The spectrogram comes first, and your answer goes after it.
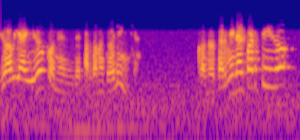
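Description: His pitch rises and falls across a very wide range. The speaker is a man. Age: 70s. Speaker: football club photographer. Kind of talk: casual interview.

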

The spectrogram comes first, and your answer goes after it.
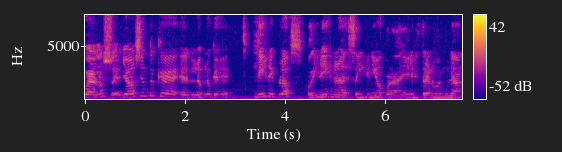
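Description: Fairly high-pitched woman's voice with lively intonation at a fairly slow pace, amid audible room echo and noticeable background noise. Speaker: podcast co-host. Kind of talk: casual chat.

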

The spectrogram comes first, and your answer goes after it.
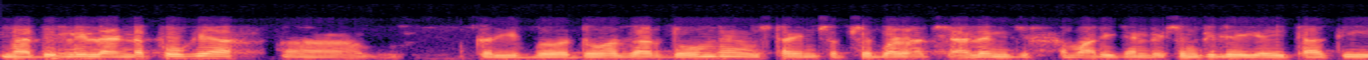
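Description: A man at a medium pitch, with monotone, flat intonation and very even loudness. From eastern Uttar Pradesh (Ballia). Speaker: organic farmer and pizza entrepreneur. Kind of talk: interview.

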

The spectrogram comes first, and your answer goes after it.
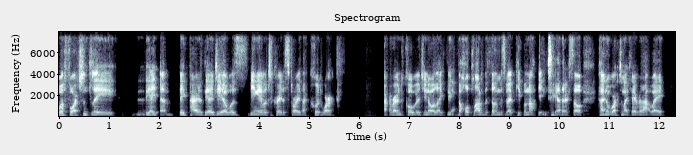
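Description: A man with a Cork accent, fairly low in pitch, fairly quick in pace, with fairly even intonation. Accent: Cork Irish. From Ireland, Cork. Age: 20s. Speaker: filmmaker and actor. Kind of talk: interview.

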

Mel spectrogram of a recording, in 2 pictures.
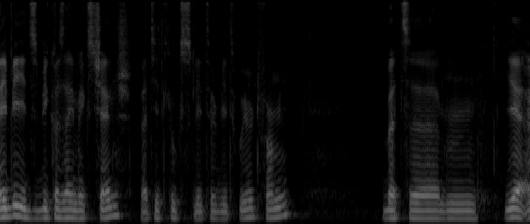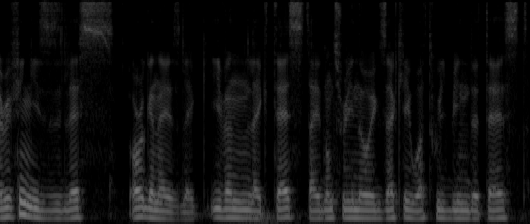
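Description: At a moderate pace, a man speaks with fairly low pitch and fairly even intonation on a very clean recording with a silent background. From French-speaking Switzerland (Lausanne area). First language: French (speaking Russian). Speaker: exchange student. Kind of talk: interview.

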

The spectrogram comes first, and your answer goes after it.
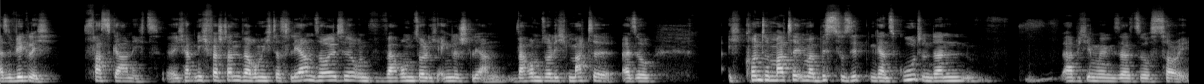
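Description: High male voice, fairly quick pace and fairly even intonation. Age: 30s. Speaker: startup founder. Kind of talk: podcast interview.

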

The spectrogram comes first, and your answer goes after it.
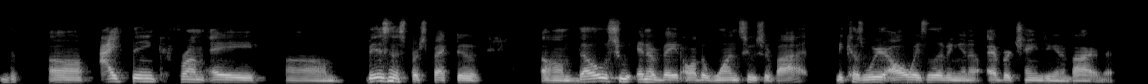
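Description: A man talks in an ordinary speaking voice at a fairly low pitch, moderate pace and ordinary pitch variation. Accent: American. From US South, Mississippi. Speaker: hospital IT supervisor. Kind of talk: interview conversation.

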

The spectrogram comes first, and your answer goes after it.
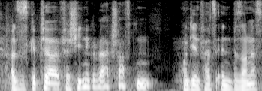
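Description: At a very fast pace, a man speaks in a dark, mellow tone on a very clean recording with a silent background. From Germany, Hesse (Wiesbaden). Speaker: law professor. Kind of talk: casual chat. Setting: studio.

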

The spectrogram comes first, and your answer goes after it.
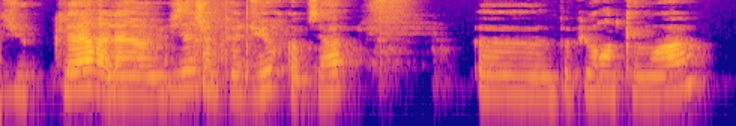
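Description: Speaking at a fairly quick pace, a woman talks with a medium pitch. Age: 40s. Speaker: illustrator. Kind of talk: personal testimony interview. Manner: halting.

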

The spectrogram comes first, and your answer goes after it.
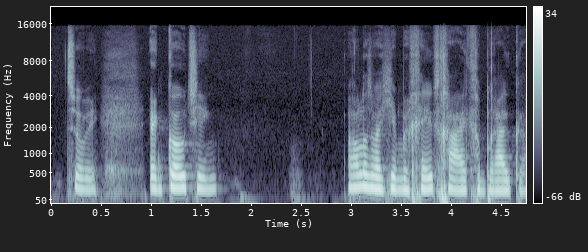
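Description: A woman's medium-pitched voice with a dark, mellow tone and a dry, close sound with no echo. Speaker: business coach and podcast host. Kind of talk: solo podcast monologue. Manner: unscripted, conversational.

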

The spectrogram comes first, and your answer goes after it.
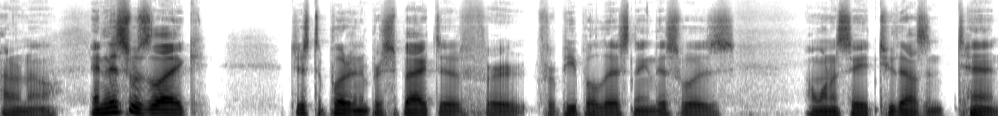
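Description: He is a man with an unremarkable speaking voice, a fairly low pitch, fairly even intonation and a moderate pace. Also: very clean recording, silent background. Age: 30s. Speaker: roommate of the host. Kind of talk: casual chat.

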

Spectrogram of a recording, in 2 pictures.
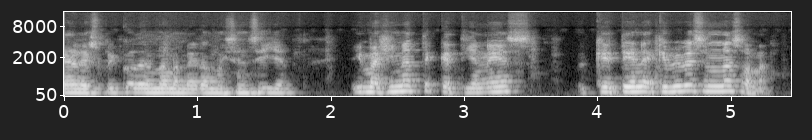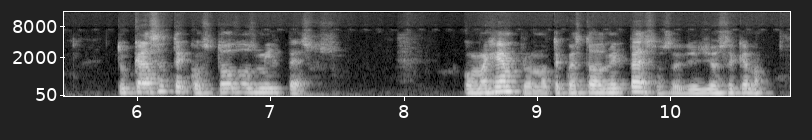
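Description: A man with a Mexican accent speaks at a fairly quick pace in a high pitch, with ordinary pitch variation and long, frequent pauses. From Mexico. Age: 20s. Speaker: podcast co-host. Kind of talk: casual chat.

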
